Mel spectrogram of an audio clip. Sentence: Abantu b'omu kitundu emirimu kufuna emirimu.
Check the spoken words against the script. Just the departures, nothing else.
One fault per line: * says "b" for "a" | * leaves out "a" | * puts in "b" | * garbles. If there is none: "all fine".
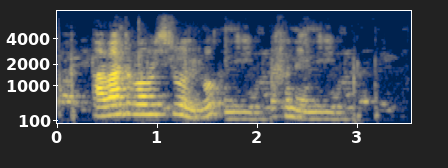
all fine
